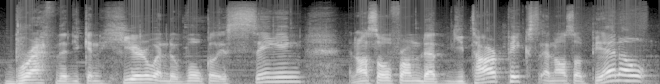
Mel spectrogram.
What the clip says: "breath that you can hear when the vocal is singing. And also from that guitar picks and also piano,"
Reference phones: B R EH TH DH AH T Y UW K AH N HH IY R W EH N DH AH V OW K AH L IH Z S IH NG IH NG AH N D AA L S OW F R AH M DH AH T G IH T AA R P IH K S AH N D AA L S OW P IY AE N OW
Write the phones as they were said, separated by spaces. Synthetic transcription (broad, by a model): B R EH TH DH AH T Y UW K AH N HH IY R W EH N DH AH V OW K AH L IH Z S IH NG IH NG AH N AA L S OW F R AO M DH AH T G IH T AA R P IH K S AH N AA L S OW P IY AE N OW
